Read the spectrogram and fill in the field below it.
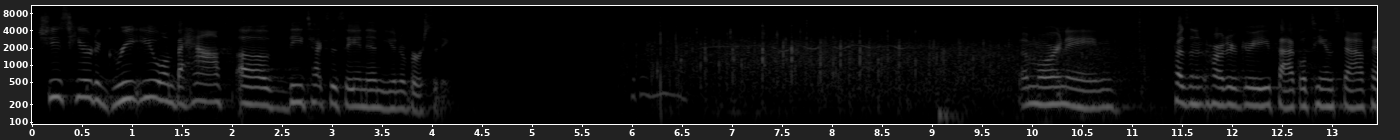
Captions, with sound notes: She's here to greet you on behalf of the Texas A&M University. Give her a hand. (audience applauds and cheers) - Good morning, President Hardigree, faculty and staff,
